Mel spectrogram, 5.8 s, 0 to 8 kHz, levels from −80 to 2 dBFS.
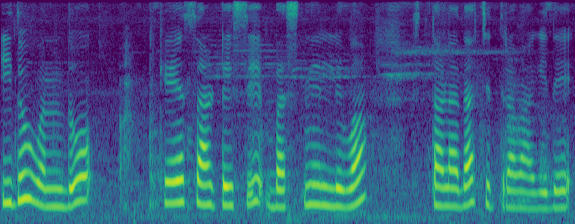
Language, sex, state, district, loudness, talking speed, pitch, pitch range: Kannada, female, Karnataka, Bangalore, -15 LUFS, 75 wpm, 260 Hz, 240-290 Hz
